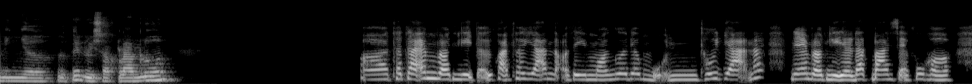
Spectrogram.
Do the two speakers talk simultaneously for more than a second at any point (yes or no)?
no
